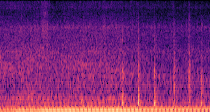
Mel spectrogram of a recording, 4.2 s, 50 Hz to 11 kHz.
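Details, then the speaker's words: Turbo Toyota GR86 idling after fitting 1050cc injectors and a DeatschWerks 300c fuel pump. An even, steady idle with a low drone and loud, crisp ticking from the injectors and pump; no leaks or misfire, normal idle. "it's running, it's healthy. No fuel leaks on my side of things."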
